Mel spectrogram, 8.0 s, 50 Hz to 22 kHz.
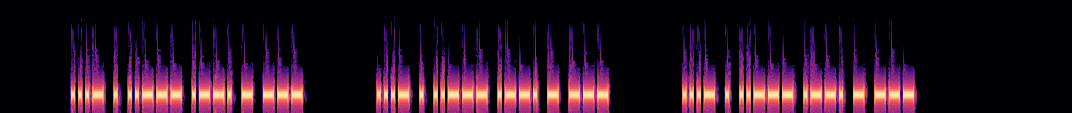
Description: Morse code, heard as a keyed tone, about 41 wpm, 700 Hz. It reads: VE2PTO VE2PTO VE2PTO
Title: DXCC-100 Call Signs - 6 Characters - Repeated 3x - 45wpm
